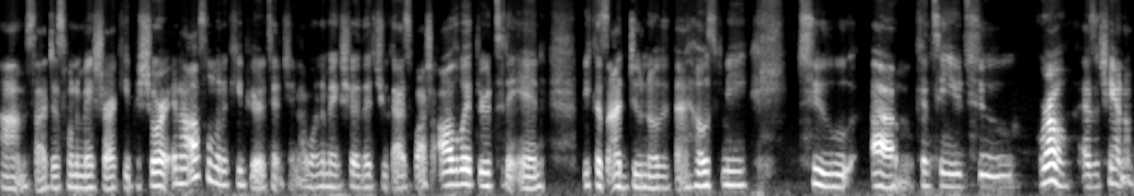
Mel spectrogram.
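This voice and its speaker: Soft-spoken and fairly low in pitch, a woman talks at a fairly quick pace with ordinary pitch variation, the sound dry and close with no echo on a very clean recording with a silent background. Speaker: new YouTuber / podcaster. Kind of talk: casual personal monologue to camera. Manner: halting, many fillers.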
